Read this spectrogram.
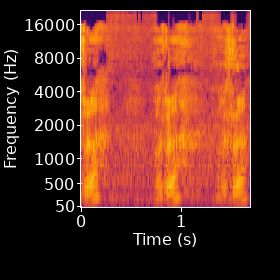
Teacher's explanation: c'est un R roulé, un R roulé, mais c'est pas un R très roulé, c'est un R légèrement roulé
